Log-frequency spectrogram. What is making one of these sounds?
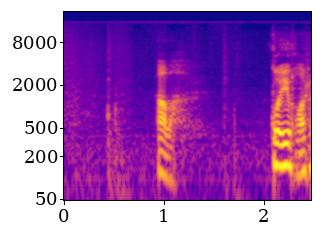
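A young man speaks briefly in a low voice.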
